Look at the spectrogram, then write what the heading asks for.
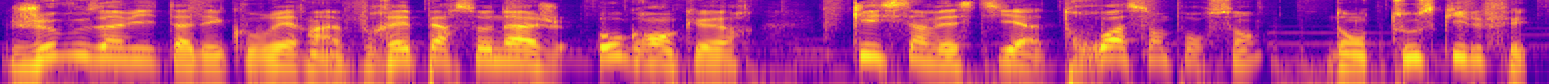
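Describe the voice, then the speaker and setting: A man's voice: fairly high pitch, animated, normal speed, a little mellow, soft background music. A man hosting a podcast interview, introducing his guest in a friendly way with frequent fillers. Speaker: podcast host.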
